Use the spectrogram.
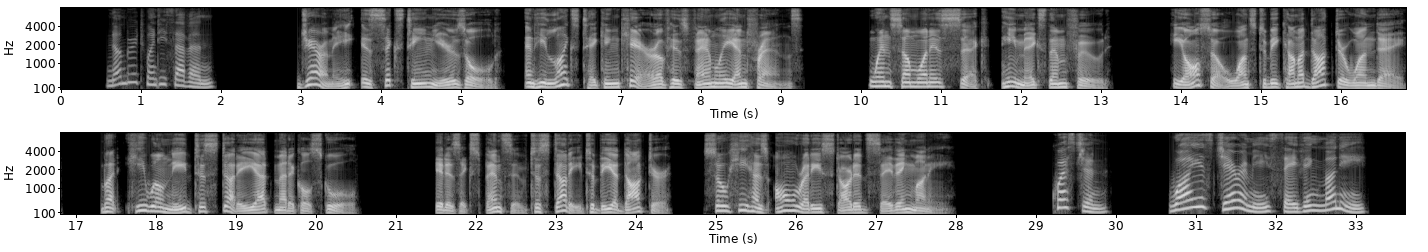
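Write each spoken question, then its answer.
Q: Why is Jeremy saving money?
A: To pay for medical school to become a doctor.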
